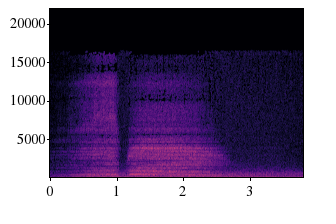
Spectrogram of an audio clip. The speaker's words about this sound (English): Snakes breathe. They have lungs. Of course they do. But I never thought I'd hear it. His body inflates as he takes another deep breath.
